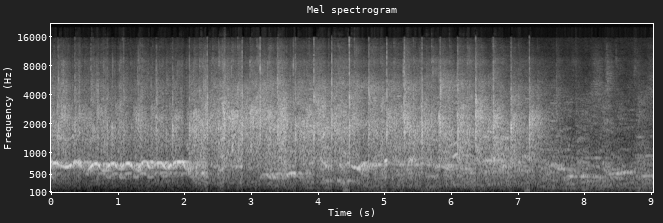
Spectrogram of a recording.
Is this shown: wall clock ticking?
no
